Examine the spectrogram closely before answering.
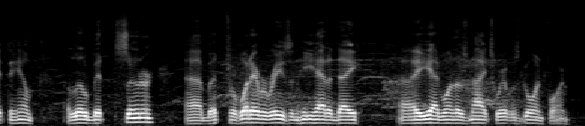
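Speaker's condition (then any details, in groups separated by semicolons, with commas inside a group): No condition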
